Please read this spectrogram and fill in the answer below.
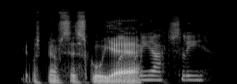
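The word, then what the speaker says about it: Xisco: Was it was it pronounced Cesco? It was Cisco.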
